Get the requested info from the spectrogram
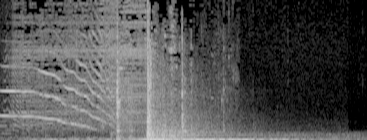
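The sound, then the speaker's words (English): A heavy door swings shut, its hinges giving a long falling squeal before a deep, booming thud that rumbles and slowly fades. Loud, with no voices. “Great, because this door is really heavy.”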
